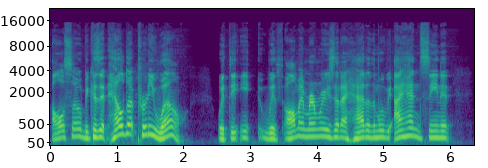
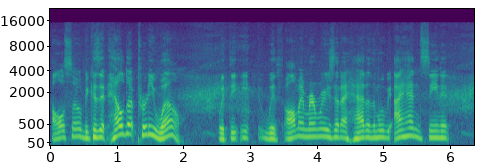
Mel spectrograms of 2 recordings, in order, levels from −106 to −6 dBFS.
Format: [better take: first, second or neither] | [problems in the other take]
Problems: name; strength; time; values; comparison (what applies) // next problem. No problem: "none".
first | hiss; faint; throughout; 20 dB below the speech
